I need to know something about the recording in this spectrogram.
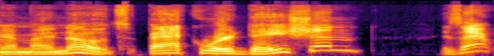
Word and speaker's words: backwardation: It's backwardation. It's not backwardization.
